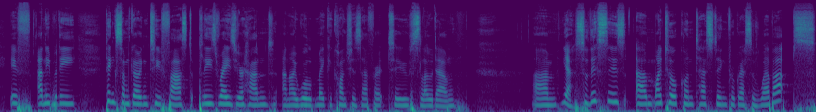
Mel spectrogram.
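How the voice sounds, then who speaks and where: A woman with an English accent speaks in a dark, mellow tone at a fairly high pitch, with audible room echo around her. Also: ordinary pitch variation, fairly slow pace. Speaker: software testing speaker. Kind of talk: conference talk. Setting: stage with audience.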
